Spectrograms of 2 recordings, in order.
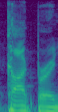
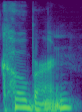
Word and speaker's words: Cockburn: Cockburn, you would think would be it.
